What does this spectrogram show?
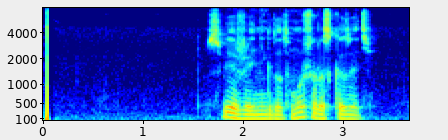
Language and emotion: Russian, neutral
